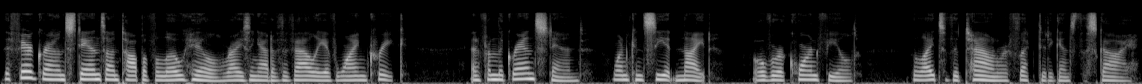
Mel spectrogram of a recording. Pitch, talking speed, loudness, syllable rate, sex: 200 Hz, 210 wpm, -19 LUFS, 4.9 syllables/s, female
